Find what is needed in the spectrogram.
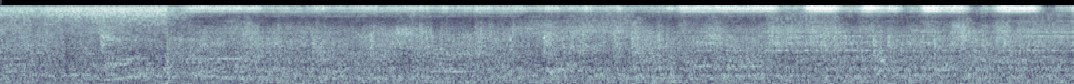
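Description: Laser cutting machine running as it cuts stucco-embossed aluminium sheet: a loud, steady machine noise that does not let up.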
